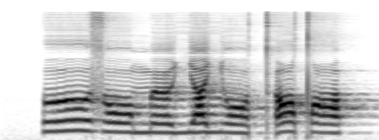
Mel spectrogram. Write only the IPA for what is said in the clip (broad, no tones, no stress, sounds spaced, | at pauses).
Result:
ɤː z ɔː m œː ʎ a ʎ ɔː tʼ œ tˤ o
